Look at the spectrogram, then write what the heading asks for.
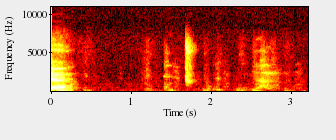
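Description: A dog whimpers and pants softly in short bursts, nearby and faint, with a person talking over it.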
